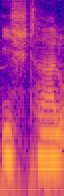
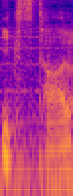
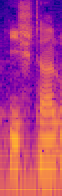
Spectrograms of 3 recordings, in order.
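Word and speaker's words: Ixtal: Erstmal, ja, es heißt wirklich Ichtal und nicht Xtal, auch wenn es so geschrieben wird. Man spricht X nicht immer so aus. Es gibt verschiedene Sprachen, in denen dieser Laut anders ausgesprochen wird.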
